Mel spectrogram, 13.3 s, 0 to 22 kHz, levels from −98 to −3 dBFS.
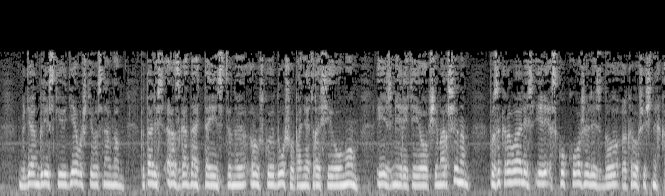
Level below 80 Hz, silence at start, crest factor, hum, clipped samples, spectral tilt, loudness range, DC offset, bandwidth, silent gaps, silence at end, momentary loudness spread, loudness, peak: -46 dBFS; 0 s; 12 dB; none; under 0.1%; -5.5 dB/octave; 1 LU; under 0.1%; 8.8 kHz; none; 0 s; 5 LU; -18 LUFS; -6 dBFS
